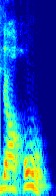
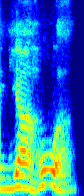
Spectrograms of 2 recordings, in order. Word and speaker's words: Yahu: the Islamic ultex um it is generally recognized that it is yahu that is yeah the yahu is the or H is the the correct pronunciation of the tetr this is before any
